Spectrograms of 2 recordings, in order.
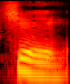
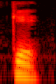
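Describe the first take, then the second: First: The word begins with a ch sound. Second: The word begins with a k sound. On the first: The speaker calls it wrong. "No es che" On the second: The speaker calls it right. "Es que"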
